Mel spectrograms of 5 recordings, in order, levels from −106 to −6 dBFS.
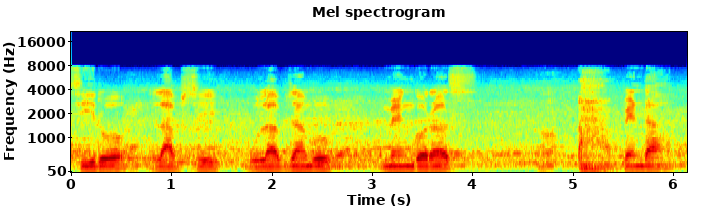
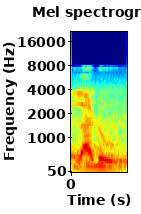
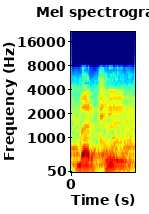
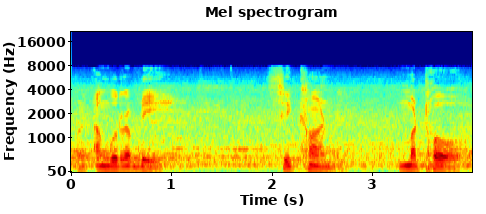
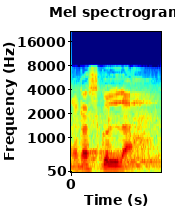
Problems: none marked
